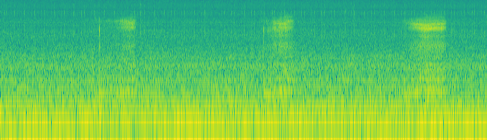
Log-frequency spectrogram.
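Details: Standard Poodle named Rintaro snoring while asleep. A soft breathy snore with a faint whistle recurs about every two seconds, three times in all, over a quiet low room hum.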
